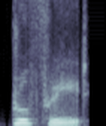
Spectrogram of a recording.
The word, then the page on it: proofread: Indian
